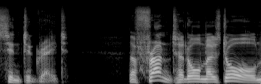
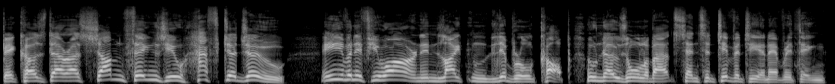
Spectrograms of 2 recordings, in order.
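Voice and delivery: emphatic high start easing down; a hint of a self-justifying cop; lightly voiced earnest cop; 7 semitones higher than usual. Cop explains himself to Trillian, calling out.

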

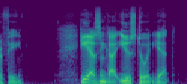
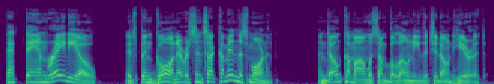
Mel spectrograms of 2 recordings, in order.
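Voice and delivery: irritated cowboy; 9 semitones higher than usual. Acted. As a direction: gripe about the racket. McMurphy complaining.

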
